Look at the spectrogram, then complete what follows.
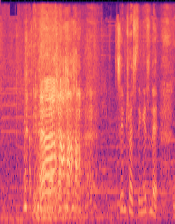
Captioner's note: crowd laughs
